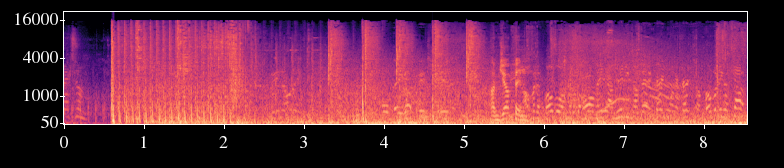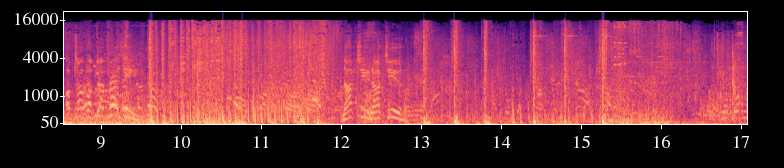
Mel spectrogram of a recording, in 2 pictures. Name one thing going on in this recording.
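Automatic rifles fire in rapid bursts in a video game.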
